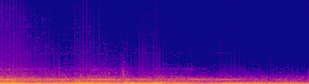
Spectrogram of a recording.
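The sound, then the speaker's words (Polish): Steady low rumble of a brand-new Maluch small car engine idling as it leaves the assembly line with zero kilometres on the odometer, a continuous deep drone with a faint humming tone and no talking. “Ach, ten warkot na końcu. Warkot tego silnika.”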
